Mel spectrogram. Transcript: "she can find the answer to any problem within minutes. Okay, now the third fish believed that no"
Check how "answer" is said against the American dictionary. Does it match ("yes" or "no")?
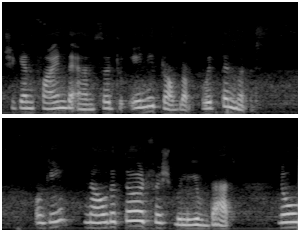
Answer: yes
